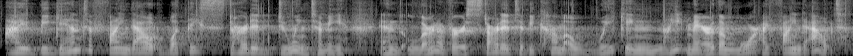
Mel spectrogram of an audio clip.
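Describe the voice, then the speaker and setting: A man's voice: mid-range voice, very animated, unhurried, few pauses, bright, forceful tone, heavily acted. A man voicing a traumatised furry cult survivor in an audio horror drama, speaking in a solemn, confessional way. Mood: anguished, intense. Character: traumatised male furry cult survivor with nature powers, haunted. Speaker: voice actor. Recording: long hall-like reverb.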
